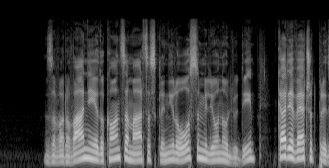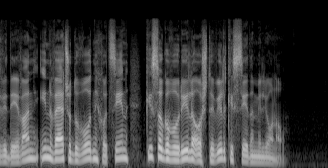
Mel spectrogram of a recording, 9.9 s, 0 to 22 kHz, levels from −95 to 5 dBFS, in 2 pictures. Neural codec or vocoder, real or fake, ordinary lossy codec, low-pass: none; real; none; 14.4 kHz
